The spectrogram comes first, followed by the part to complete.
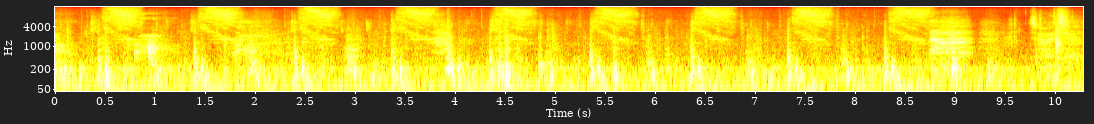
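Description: Upright rowing machine with a hydraulic shock worked hard with one leg at about one stroke a second: a sharp hiss of forced breath and a knock from the machine's frame on each push.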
